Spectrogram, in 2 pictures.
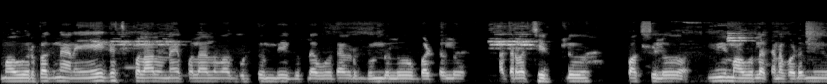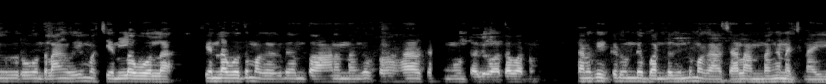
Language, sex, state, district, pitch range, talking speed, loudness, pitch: Telugu, male, Andhra Pradesh, Anantapur, 135-150 Hz, 125 wpm, -17 LUFS, 145 Hz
